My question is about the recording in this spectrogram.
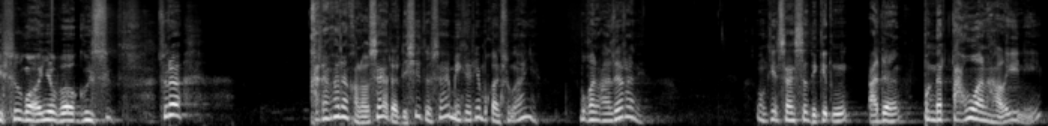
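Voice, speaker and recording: A middle-aged man preaching a sermon as pastor, swinging between loud emphasis and hushed whispers and calling on the congregation to answer. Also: high voice. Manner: asks the congregation call-and-response questions.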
